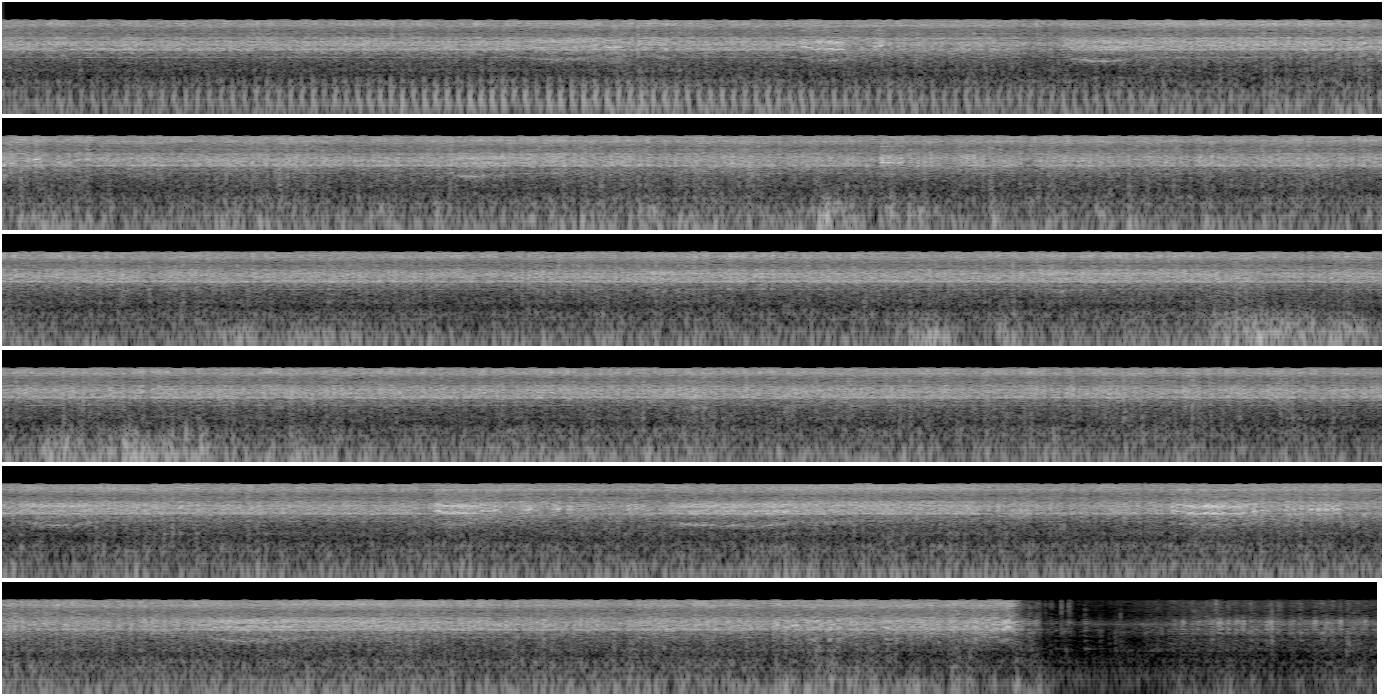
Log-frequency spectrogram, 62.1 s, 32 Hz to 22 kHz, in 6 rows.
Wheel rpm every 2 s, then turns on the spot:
230, 230, 230, 220, 230, 240, 230, 230, 240, 230, 230, 230, 230, 230, 230, 230, 230, 230, 230, 240, 230, 230, 230, 220, 230, 220, 230, 230, 240, 170, 20.
60-62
